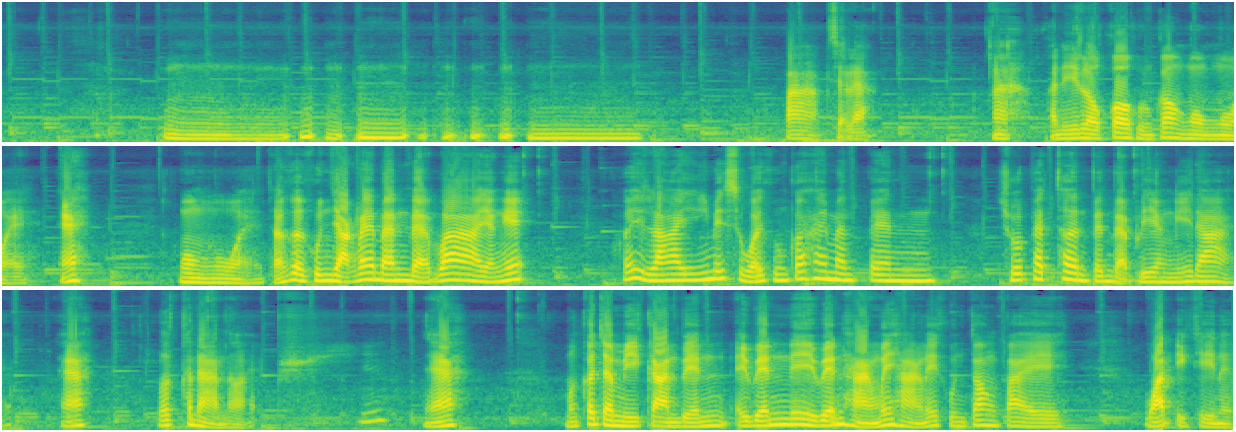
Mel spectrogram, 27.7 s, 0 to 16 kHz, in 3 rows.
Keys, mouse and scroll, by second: 6.1 middle click, 6.1 scroll down 1, 8.6 middle click, 8.8 middle click, 9.5 middle click, 10.4-11.5 middle drag, 11.5-12.0 scroll down 1, 12.3 scroll down 1, 13.0 click, 13.6-13.9 scroll up 1, 13.9 middle click, 14.3 scroll down 1, 16.0 click, 17.4 click, 18.3 scroll up 1, 18.8 scroll down 1, 19.9-22.2 drag.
